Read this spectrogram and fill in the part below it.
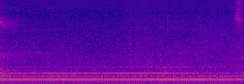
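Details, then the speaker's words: Garage door opener that lights up on the remote but won't run: steady low electrical hum with no motor spin-up. Faulty start capacitor. "Demonstrate to you what the symptom is. As you can hear, it's humming, lights coming on when I press this remote."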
